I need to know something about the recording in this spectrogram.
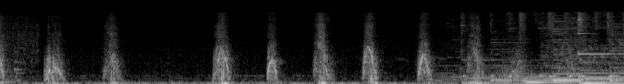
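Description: A series of short swishing sounds, about two a second and paced like footsteps, with background music coming back near the end.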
